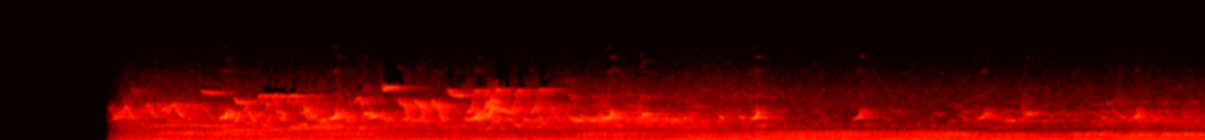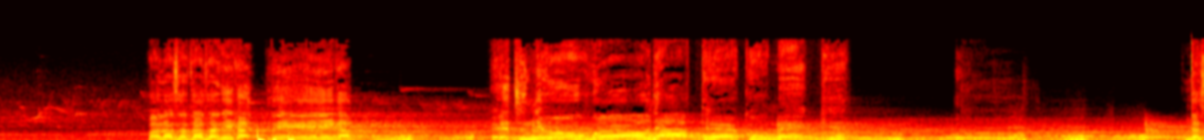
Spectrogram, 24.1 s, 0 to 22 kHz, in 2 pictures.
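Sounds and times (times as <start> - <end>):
steady outdoor background hiss: 1.1 - 14.0
small birds chirping: 1.1 - 14.6.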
